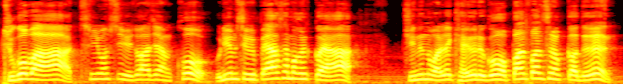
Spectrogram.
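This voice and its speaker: A man voicing a bossy, scornful duck in a children's storybook, complaining loudly and insistently. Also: sits high, fairly quick, pitched above the performer's own voice. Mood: indignant.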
